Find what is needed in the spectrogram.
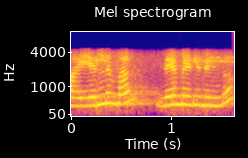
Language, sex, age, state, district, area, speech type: Kannada, female, 18-30, Karnataka, Hassan, urban, conversation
